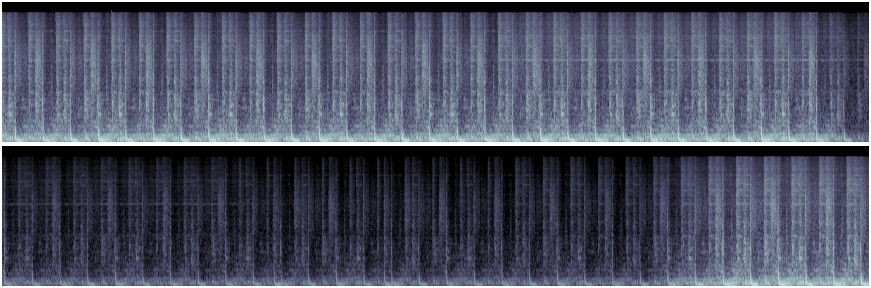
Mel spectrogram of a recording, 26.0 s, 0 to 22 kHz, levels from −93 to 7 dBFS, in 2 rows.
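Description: From 12.17 to 13.14 s a fast ticking rides on the audio as the level drops by roughly 25 dB, and from 22.57 to 24.01 s a slower ticking returns as the level climbs back by about the same amount. This is zipper noise: the gain moves in 2 dB jumps, around fifteen a second on the way down and ten on the way up, with no smoothing, so each jump clicks.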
